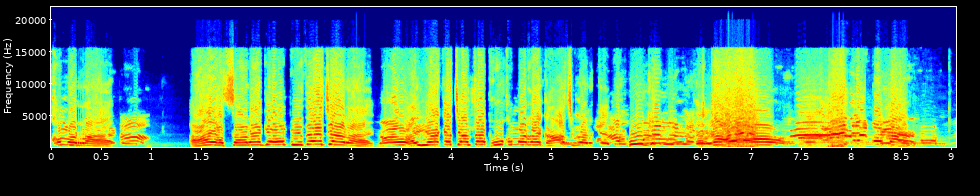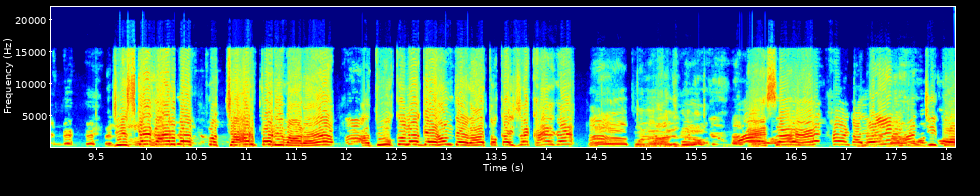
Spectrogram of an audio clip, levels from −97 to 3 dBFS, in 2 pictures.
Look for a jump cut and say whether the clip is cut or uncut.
uncut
